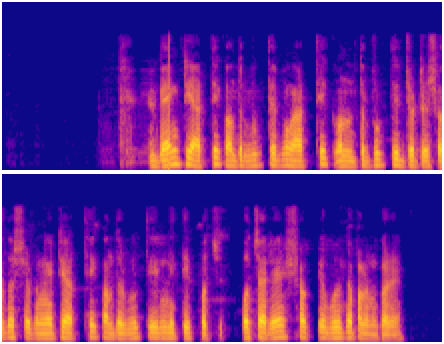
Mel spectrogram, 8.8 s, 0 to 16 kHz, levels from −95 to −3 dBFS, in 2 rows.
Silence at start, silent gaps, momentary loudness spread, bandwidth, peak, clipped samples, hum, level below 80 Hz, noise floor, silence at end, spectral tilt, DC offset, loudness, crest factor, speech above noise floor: 1.2 s; none; 6 LU; 7.6 kHz; -2 dBFS; under 0.1%; none; -54 dBFS; under -90 dBFS; 0.4 s; -8.5 dB/octave; under 0.1%; -18 LUFS; 18 dB; over 72 dB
